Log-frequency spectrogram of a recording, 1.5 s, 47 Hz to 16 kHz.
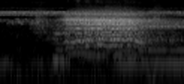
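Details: Meat goat at the Singosari animal market in Malang, Indonesia, giving one loud, wavering, nasal bleat of about 0.7 seconds. A steady high background tone and faint low market rumble run throughout.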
